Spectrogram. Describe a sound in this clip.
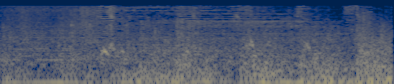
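A treasure chest opens with a bright shimmering chime.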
